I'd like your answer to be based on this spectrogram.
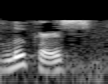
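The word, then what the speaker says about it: Leuchars: Lucres given him shortly after. I'm waiting to see if Simon's going to correct my pronunciation. Yeah. Oh, that's correct. Well, sometimes it's better to be lucky than good.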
